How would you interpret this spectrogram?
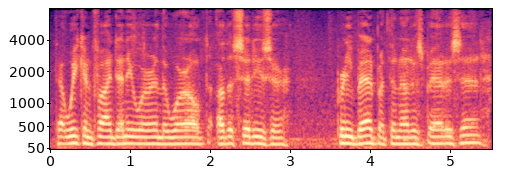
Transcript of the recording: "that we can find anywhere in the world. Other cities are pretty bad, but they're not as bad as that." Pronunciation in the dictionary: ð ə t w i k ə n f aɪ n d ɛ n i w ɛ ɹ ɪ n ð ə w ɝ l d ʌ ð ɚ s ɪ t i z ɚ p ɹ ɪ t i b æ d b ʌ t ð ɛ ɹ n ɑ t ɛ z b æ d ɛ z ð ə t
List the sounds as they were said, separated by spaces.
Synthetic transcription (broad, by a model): ð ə t w i k ə n f aɪ n d ɛ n i w ɛ ɹ ɪ n ð ə w ɝ l d ʌ ð ɚ s ɪ t i z ɚ p ɹ ɪ t i b æ d b ʌ t ð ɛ ɹ n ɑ t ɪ z b æ d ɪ z ð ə t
